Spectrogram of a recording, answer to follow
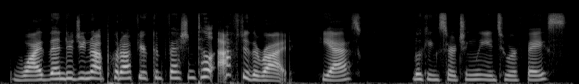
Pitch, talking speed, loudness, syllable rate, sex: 240 Hz, 205 wpm, -25 LUFS, 5.9 syllables/s, female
